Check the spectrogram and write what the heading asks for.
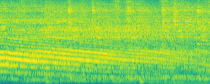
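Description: A ring announcer's shouted voice over the arena PA, drawing out the last syllable of a fighter's name in one long call that slowly falls in pitch.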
